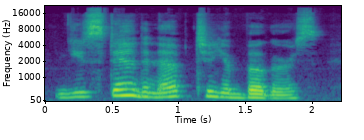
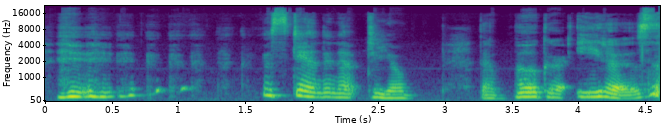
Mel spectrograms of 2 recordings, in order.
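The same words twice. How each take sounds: First: Said in the usual way. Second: Slowed down, laughing through the words. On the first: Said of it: "repeats it laughing". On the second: Real, not acted. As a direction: breaks into laughter mid-phrase.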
